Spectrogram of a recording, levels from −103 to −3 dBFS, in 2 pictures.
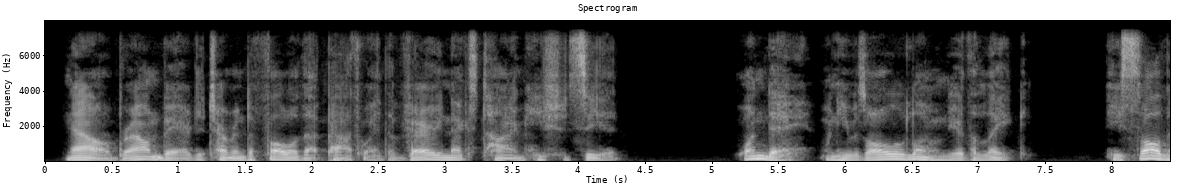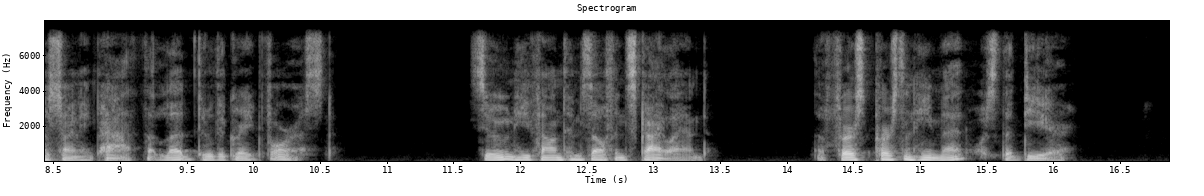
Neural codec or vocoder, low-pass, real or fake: codec, 16 kHz, 4 kbps, FreqCodec, larger model; 7.2 kHz; fake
